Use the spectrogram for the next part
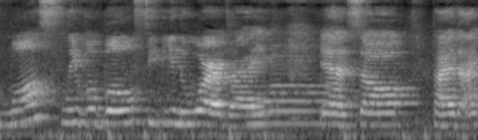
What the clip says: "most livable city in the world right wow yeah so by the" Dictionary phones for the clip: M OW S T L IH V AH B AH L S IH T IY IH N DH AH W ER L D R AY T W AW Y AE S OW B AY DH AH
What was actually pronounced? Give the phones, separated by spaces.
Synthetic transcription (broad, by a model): M OW S T L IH V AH B L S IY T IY IH N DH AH W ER D R AY T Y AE S OW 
